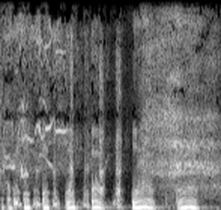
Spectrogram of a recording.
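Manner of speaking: mock stage rendition of pulsing hoots; low hoots, spaced out; imitated plane noise. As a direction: do the weird aeroplane noise for a crowd. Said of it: "coming on stage and doing me noise".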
